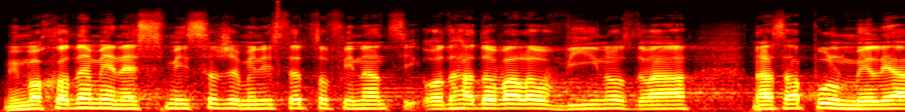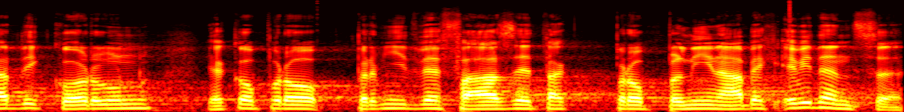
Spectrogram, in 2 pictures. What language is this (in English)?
Czech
